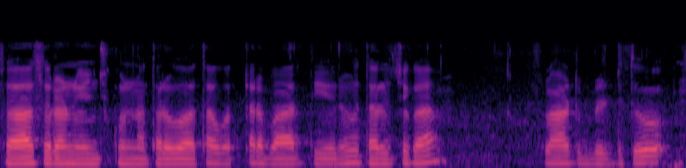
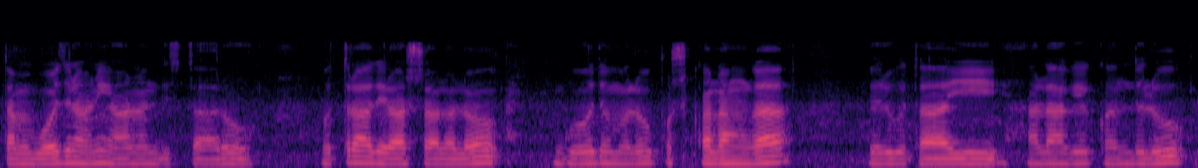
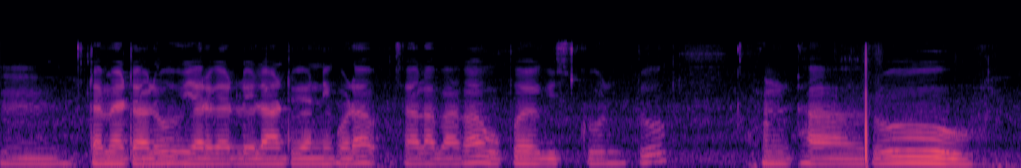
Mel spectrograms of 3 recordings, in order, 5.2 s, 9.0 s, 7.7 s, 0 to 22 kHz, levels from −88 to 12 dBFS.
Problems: low volume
